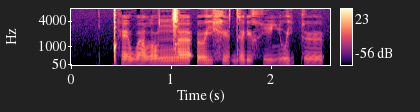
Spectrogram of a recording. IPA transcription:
ǃʰɛ˧ wə˧lˠu˥ ŋ͡ǀɐː˥ʔɵː˥jxʲɐ˩ də˧ɾʲɵ˩xi˧ʎu˥j kʏ˥

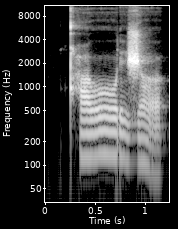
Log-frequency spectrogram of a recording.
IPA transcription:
qʰoːɾi ʒʌ

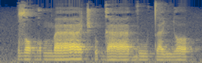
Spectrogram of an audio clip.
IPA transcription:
zɔɡɔŋ͡mæː t͡ʃʼʊɡæː ɡuːt̪æɲʌ

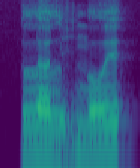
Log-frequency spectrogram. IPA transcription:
lə lḭn̪oɪ̯

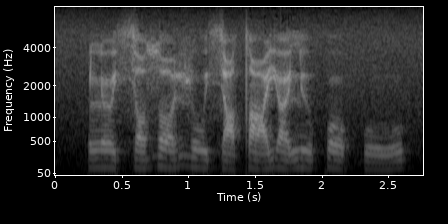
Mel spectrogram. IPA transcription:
lɵ˨˩sʲʉ˨˩˦zˤʉ˨˩˦ ɮu˨˩sʲɐ˨˩˦tˤo˨˩˦ jɐ˨˩˦lʲu˨˩˦po˨˩ fu˨˩˦

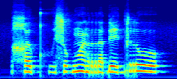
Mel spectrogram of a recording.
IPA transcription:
χɘkʷʰe̤sʊ ɡʷɐ̃ rɐɗe ɡro

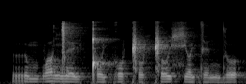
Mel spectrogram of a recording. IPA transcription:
rumbʌŋ͡ǀej ǃojɡoǁo ǁʊ ɕʌjde ndʊ

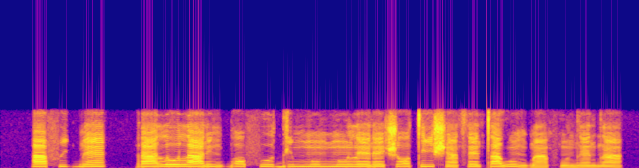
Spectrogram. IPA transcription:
a˨fi˨ɡ͡bɛ̃˨˦ | ɾa˨ lo˧la˨ɾĩ˨ ɡ͡bɔ˨˦fu˦˨di˨˦ mũ˧ mũ˧lɛ̃˧ɾɛ̃˧ ʃɔ˧ti˦ ʃã˧sɛ̃˦ta˦wũ˦˨ ɡ͡bã˨fũ˨dɛ̃˨˦ dã˦˨

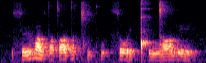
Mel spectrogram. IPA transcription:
sø vɑwdotˤedˤy ǀʰykʷʰæksoɾe ǃʰeŋ͡ǀɑme

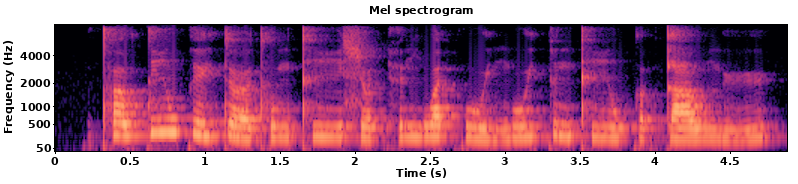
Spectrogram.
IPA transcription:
t̪ʰɐ˧wt̪iː˥wke˨˥j t̪œː˨˩t̪ʰʊ˨ŋ t̪ʰiː˨sɵ˨t̚hɪ˧ŋwɐ˧t̚ kuː˨˩jŋuː˨˥jkɪ˧ŋ t̪ʰiː˨wkɐ˨k̚t̪aː˧w ŋyː˨˥

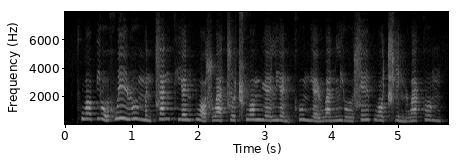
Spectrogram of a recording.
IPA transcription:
t̪ʰwɔ˨˦pjo̰˨˩ʊ̯xwe˥˨ɪ̯ ɻo˥˨ʊ̯mə̰˨˩n t͡sa˦n t̪ʰjɛ˨˦n pwɔ̰˨˩swä˨˦t͡sɹ̩˨˦ʈ͡ʂʰwɔ˦ n̪ɥɛ˨˦ ljɛ̰˨˩nkʰu˥˨n̪jɛ̰˨˩ɻwa˨˦n ljo˨˦ʊ̯ se˦ɪ̯pwɔ˨˦t͡ɕʰḭ˨˩nɻwä˨˦ kʊ˥˨ŋ

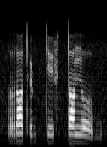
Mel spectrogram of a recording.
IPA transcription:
rɒ tʼyɖtːyːftːɒ nob

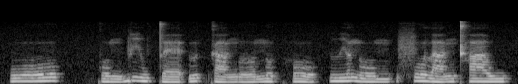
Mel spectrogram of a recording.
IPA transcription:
ʋoː˧˥ | ko˩ŋbiː˥˨w t̪ɛː˩ʔɯː˧˥t̚ka˧˩ ŋɤː˩˧ no˥˨t̚ho˥˨ | ʋi˧˥ə̯no˧˩m | fo˧la˩˧ŋkʰa˧w

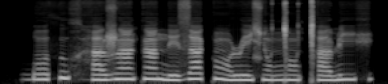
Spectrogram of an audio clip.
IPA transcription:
ɡ͡bɔ˨θu˦xha˨ ʐã˦kã˦n̪e˨ za˦kɔ̃˦˨ ɹe˨ɕɔ̃˨ŋ͡ǀɔ̃˨ ǀʰa˨ɳi˦x

